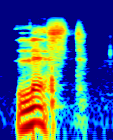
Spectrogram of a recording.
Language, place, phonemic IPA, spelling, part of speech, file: Occitan, Béarn, /lɛst/, lèst, adjective / noun, LL-Q14185 (oci)-lèst.wav
- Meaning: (adjective) 1. ready (prepared for immediate action or use) 2. agile; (noun) ballast (heavy material that is placed in the hold of a ship)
